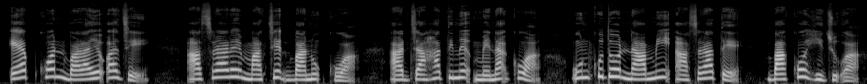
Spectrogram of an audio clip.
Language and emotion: Santali, neutral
